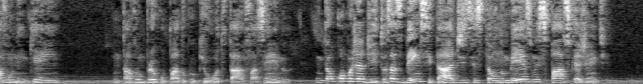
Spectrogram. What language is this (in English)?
Portuguese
